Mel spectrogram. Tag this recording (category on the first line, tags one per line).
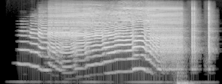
Sound effects > Other mechanisms, engines, machines
creaks
hinge
squeaky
